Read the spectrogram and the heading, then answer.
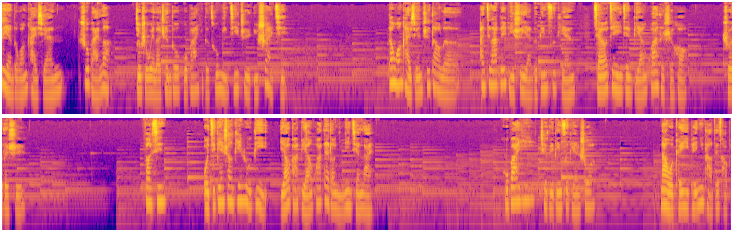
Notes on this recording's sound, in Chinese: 手机录音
